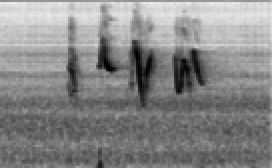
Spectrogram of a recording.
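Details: A common diuca finch in Catamarca, Argentina gives a brief, bright phrase of four quick whistled notes, slurring up and down, all within about one second over a quiet background.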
